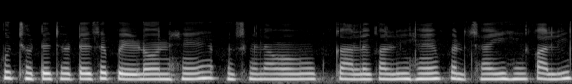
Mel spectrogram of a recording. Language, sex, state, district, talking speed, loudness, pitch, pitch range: Hindi, female, Bihar, Jamui, 145 wpm, -14 LUFS, 250 Hz, 245-260 Hz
